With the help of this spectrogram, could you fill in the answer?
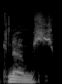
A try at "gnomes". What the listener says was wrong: They're not gnomes. They're just gnomes. The G's silent.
